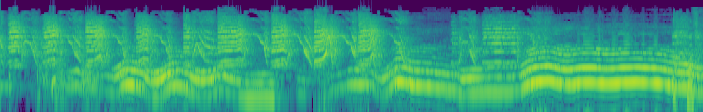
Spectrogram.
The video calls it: Silly dog whines and howls at squeaky toy- Vizsla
